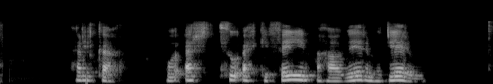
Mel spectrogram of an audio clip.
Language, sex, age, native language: Icelandic, female, 30-39, Icelandic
